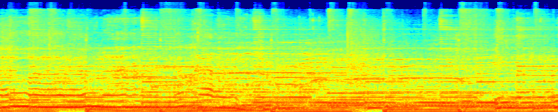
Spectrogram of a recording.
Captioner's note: audience cheering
